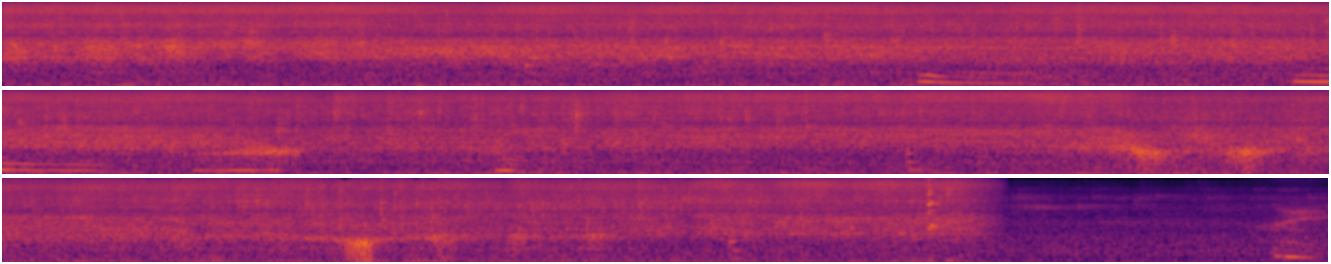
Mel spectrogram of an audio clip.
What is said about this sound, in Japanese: じゃあ最後にシャワーで全体を流しますね。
